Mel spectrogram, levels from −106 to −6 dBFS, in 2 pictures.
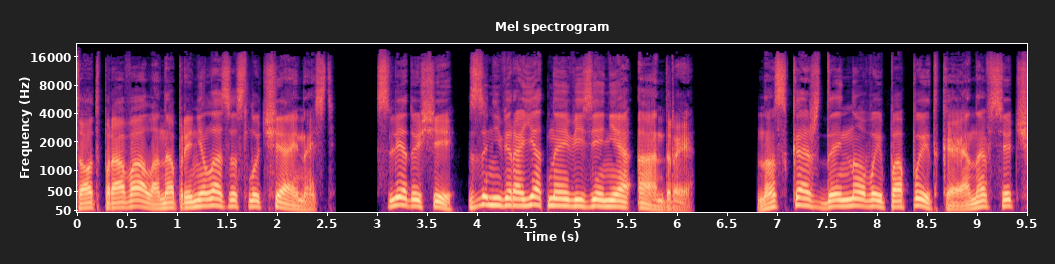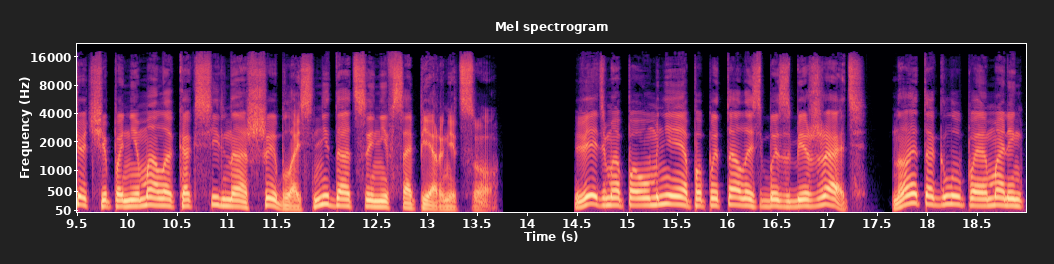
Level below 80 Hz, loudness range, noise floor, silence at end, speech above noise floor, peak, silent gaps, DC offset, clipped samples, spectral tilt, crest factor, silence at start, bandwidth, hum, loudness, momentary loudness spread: -42 dBFS; 2 LU; under -90 dBFS; 0.05 s; over 74 dB; -4 dBFS; 2.58-2.99 s, 6.17-6.80 s, 13.75-14.47 s; under 0.1%; under 0.1%; -6 dB/octave; 14 dB; 0 s; 18 kHz; none; -17 LUFS; 6 LU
